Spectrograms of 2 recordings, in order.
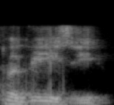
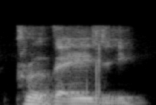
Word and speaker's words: Pavese: a guy named Carl Pavese, who every operator up there mispronounced his name and called him Pavese. His name was Pavese.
